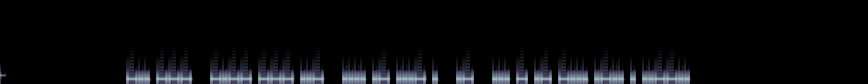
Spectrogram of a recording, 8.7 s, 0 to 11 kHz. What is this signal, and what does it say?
Morse code, heard as a keyed tone, about 40 wpm, 700 Hz. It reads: DO YOU HAVE A STABLE?
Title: Sentences from Top 1500 Words 40wpm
